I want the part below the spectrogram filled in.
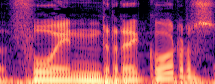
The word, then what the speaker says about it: Foen Records: De fet, has fitxat no fa massa per Foen Records, no sé si ho pronuncio bé. – Sí, correcte. Sí.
